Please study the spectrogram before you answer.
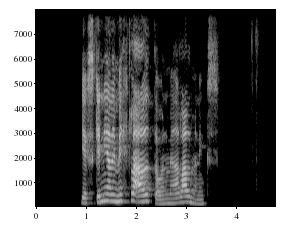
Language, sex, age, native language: Icelandic, female, 30-39, Icelandic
